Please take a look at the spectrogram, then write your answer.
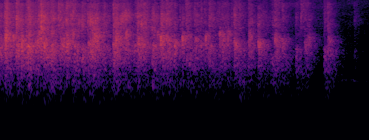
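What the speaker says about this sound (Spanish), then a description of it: "Un aplauso al Señor" A church congregation applauds steadily for several seconds, the clapping fading slightly toward the end.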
